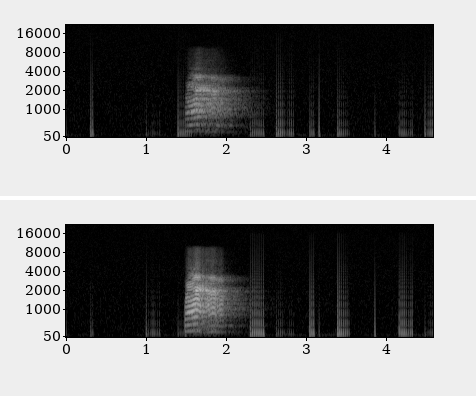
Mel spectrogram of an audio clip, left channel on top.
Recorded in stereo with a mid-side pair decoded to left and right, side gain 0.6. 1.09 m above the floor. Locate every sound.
1.5 s a cat meowing: 65° right, 1.0 m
